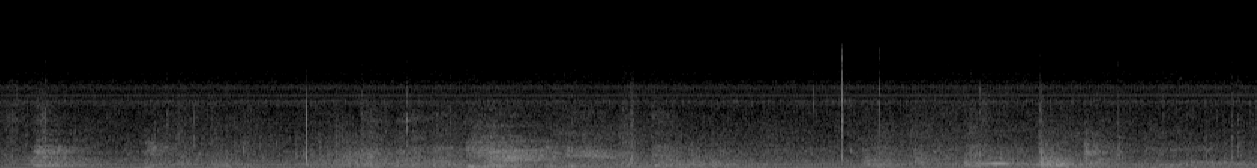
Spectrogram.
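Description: A man murmurs a prayer quietly close to a microphone.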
